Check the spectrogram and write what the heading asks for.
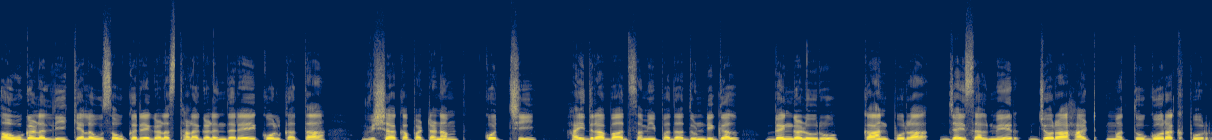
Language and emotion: Kannada, neutral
